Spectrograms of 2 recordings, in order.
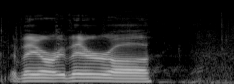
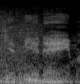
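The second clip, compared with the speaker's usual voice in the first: much lower, softer, sinister demand; menacing villain; 14 semitones lower, 11 dB quieter than usual. Pretend. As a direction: growl it like a mob boss.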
